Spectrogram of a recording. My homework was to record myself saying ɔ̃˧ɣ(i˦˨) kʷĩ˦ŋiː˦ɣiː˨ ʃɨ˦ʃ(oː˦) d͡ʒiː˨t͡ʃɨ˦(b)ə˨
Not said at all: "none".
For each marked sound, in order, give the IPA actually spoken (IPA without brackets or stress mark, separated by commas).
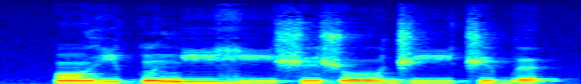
i˦˨, oː˨, b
